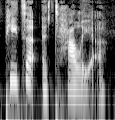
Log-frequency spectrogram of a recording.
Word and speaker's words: Pizza Italia: I just realized I said it wrong. – Huh. – It's Pizza Italia, not Italiana.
